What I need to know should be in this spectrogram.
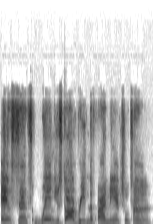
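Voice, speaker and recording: Brief: woman playing sassy teen granddaughter, high, lively, swooping delivery. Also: a little slow. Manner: sassy, exasperated scolding. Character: sassy nineteen-year-old granddaughter. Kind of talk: table read.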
